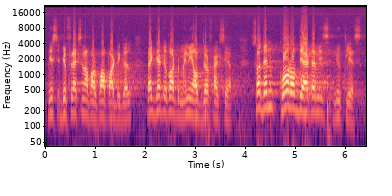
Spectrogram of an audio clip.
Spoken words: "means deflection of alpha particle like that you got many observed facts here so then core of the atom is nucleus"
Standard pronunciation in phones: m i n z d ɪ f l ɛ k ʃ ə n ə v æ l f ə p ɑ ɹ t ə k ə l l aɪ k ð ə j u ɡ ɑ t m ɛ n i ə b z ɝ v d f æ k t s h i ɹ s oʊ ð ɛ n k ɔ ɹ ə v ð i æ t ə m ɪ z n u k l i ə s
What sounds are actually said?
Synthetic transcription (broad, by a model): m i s d ɪ f l ɛ k ʃ ə n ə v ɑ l p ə p ɑ ɹ t ə k ə l l aɪ k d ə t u ɡ ɑ t m ɛ n i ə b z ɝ d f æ k t s h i ɹ s oʊ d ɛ n k ɔ ɹ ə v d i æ t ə m ɪ z n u k l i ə s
